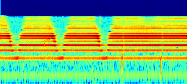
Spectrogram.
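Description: A square-wave oscillator tone passed through a four-pole vactrol-controlled lowpass filter. It is a low, buzzy note held steady at one pitch and one level, its cutoff left unchanged.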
